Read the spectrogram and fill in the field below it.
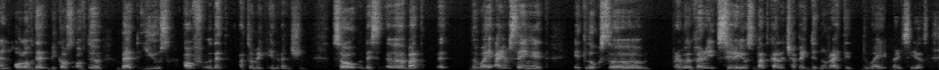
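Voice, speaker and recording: Speaking with a Czech accent at a moderate pace, a man has a fairly high pitch, ordinary pitch variation, and big swings in loudness. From Czech Republic. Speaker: composer. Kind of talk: interview. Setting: live online broadcast. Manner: halting, many fillers and restarts.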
